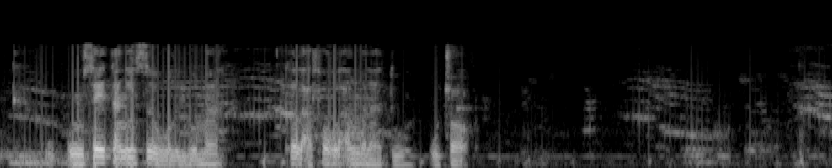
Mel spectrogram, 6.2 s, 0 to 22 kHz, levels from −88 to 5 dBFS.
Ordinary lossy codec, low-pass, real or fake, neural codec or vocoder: AAC, 64 kbps; 7.2 kHz; real; none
